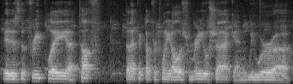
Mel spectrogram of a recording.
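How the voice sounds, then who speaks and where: A man's voice: sits low, steady tone, normal speed, a little mellow. A man from Canada talking casually as an outdoor vlog host, rambling in a hesitant, folksy way. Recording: roomy, distant mic, faint noise.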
